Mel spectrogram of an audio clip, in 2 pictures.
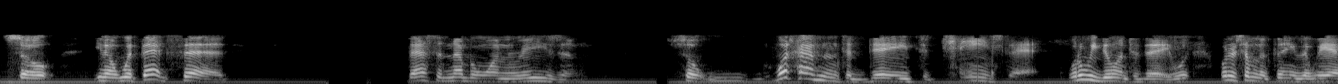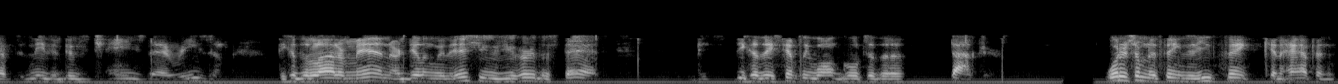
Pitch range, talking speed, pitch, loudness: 120-155 Hz, 165 wpm, 135 Hz, -22 LUFS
